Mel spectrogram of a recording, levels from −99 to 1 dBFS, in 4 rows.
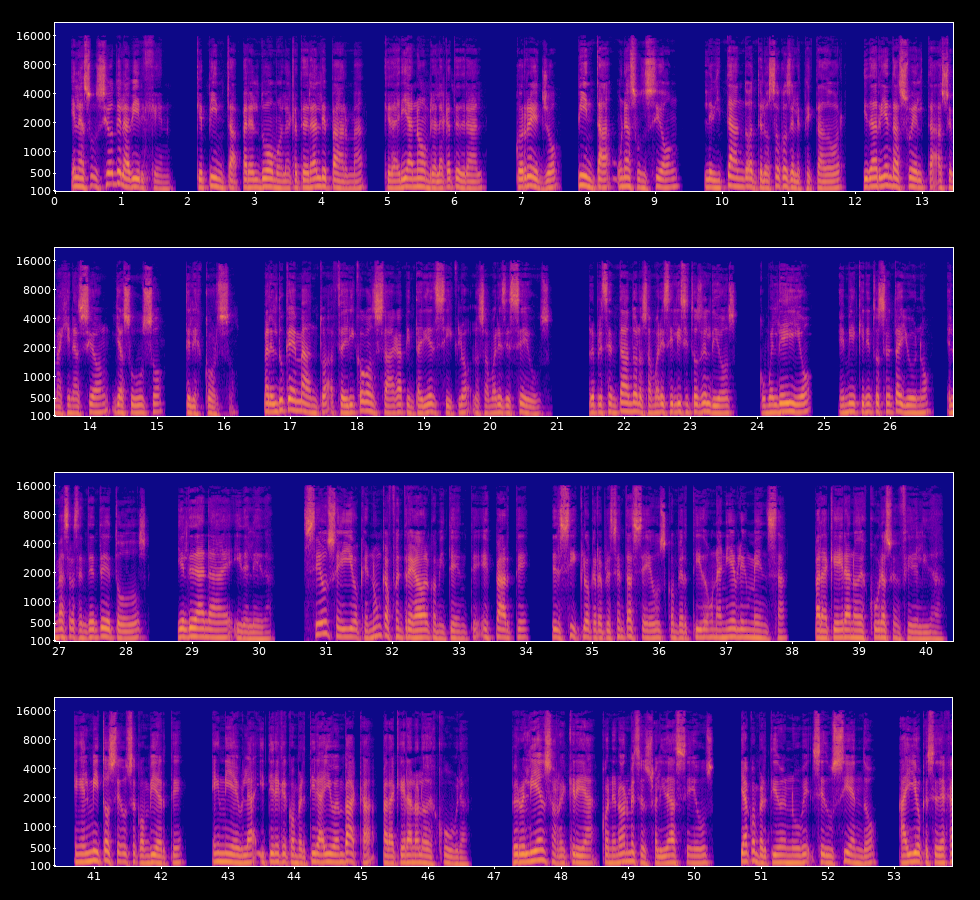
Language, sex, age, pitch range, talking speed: Spanish, female, 50-69, 165-185 Hz, 170 wpm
